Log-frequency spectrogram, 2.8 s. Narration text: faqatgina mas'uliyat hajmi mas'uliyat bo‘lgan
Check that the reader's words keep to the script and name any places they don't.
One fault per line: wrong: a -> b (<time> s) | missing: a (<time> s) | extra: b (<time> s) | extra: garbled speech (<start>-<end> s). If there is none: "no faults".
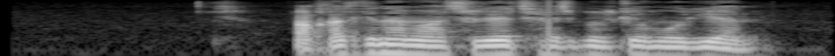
wrong: mas'uliyat -> ulkan (2.0 s)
